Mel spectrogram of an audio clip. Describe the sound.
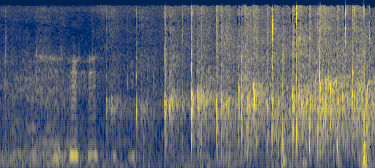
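A voice speaks briefly, then audience applause breaks out in response to the first answer at a forum, a dense crackle of many hands clapping that swells and grows louder through the rest of the moment.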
